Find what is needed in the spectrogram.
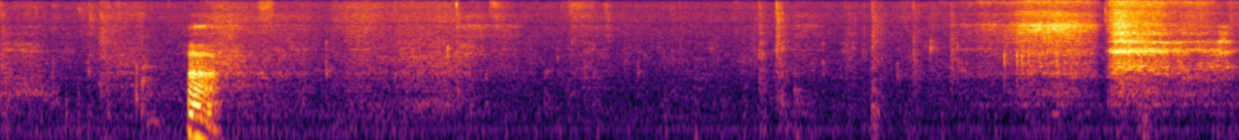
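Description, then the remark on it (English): Heavy breathing, with a sharp snort-like burst early on, quieter breaths in between, and a long, airy exhale near the end. No one speaks. “A lot of heavy breathing.”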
